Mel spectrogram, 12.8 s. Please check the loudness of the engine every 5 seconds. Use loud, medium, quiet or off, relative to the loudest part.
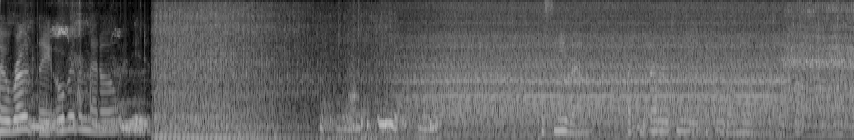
medium, loud, loud.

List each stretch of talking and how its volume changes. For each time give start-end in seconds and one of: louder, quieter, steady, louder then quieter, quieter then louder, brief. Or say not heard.
0.0-2.4 brief
8.1-12.7 quieter.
